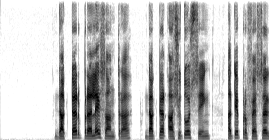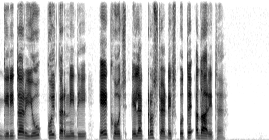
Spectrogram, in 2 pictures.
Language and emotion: Punjabi, neutral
